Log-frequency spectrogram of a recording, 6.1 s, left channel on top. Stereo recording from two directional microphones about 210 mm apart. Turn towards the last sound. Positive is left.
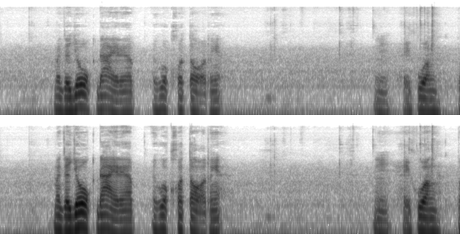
turn(degrees=-40)  # may be behind; listen again after turning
